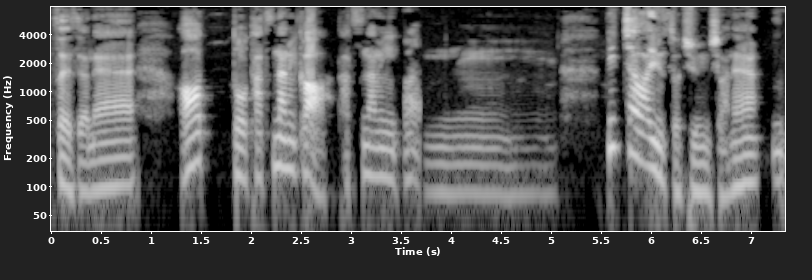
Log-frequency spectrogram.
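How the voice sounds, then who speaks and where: A man speaks fairly slowly with a bright, sharp tone, very wide pitch swings and big swings in loudness. The recording is very clean, with a silent background and a dry, close sound with no echo. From Japan, Shimane (Matsue). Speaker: podcast host. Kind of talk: casual chat. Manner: hesitant, many fillers.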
